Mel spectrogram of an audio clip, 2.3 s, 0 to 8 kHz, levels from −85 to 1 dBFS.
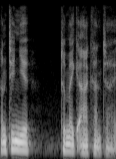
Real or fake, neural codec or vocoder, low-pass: real; none; 7.2 kHz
